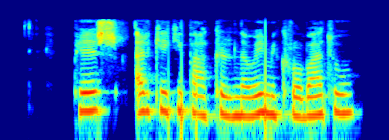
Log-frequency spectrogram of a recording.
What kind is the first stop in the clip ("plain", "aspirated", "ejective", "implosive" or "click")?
aspirated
